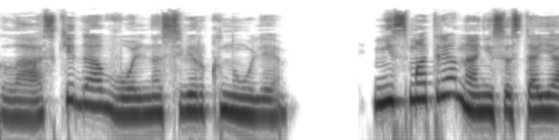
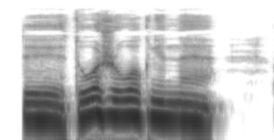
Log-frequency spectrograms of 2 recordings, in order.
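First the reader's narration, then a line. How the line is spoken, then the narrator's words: Young man's snort. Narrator (Russian): хмыкнул парень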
